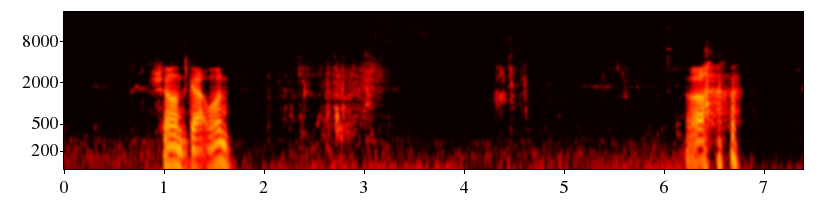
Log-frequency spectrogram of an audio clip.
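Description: A man calls out loudly across open water.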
